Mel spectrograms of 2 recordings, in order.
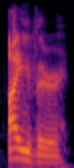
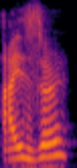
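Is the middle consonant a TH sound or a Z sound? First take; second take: TH; Z. First: The middle consonant is a TH sound. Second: The middle consonant is a Z sound. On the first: The speaker calls it right. "the with your tongue between your teeth" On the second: The speaker calls it wrong. "instead of either. Z, z"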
